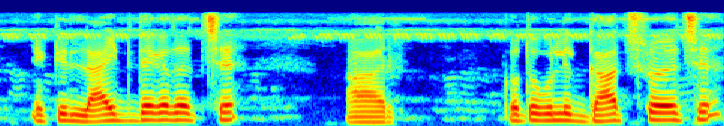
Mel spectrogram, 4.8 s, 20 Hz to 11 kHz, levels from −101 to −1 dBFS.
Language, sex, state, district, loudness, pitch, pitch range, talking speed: Bengali, male, Tripura, West Tripura, -15 LUFS, 185 Hz, 165-215 Hz, 100 wpm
